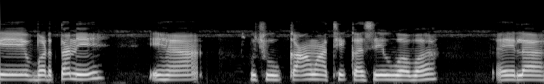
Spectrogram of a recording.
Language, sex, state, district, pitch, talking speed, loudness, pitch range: Chhattisgarhi, female, Chhattisgarh, Korba, 220 Hz, 130 wpm, -13 LUFS, 215-230 Hz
